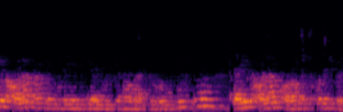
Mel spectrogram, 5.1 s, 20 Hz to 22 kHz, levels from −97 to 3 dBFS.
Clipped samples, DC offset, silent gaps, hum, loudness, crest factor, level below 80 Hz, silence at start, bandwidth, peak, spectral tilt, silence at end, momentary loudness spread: under 0.1%; under 0.1%; none; none; -35 LUFS; 16 dB; -74 dBFS; 0 s; 2.5 kHz; -18 dBFS; -11.5 dB/octave; 0 s; 11 LU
